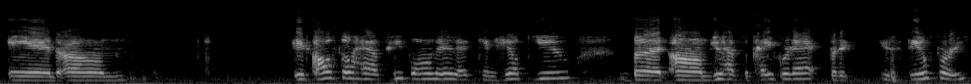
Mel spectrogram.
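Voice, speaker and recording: A woman talking over a phone on speakerphone in a casual conversation, hesitant and pausing often with "um"s. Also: mid-range voice, pushed and bright, poor audio. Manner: hesitant, with frequent pauses and "um"s. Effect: heard over a phone on speakerphone. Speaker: interviewee on a phone call.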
